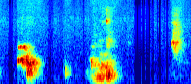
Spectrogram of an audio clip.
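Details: Four-week-old Cavalier King Charles Spaniel puppies from Daisy's litter in their indoor pen give two short, squeaky whimpers with a tiny yelp between and a thin high squeak at the end, in a quiet room.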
